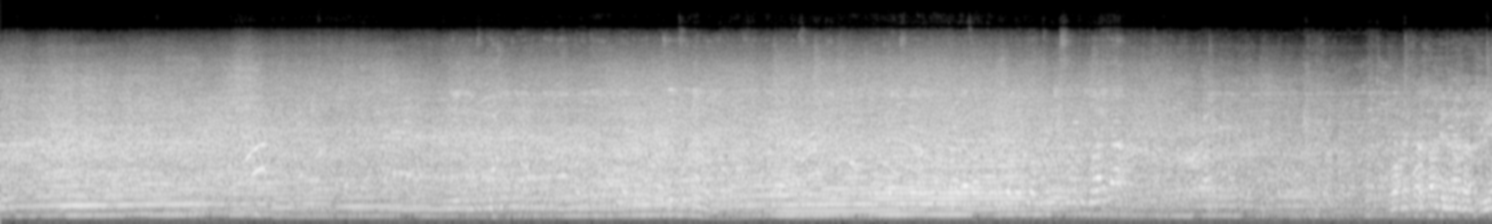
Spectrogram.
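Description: A racing car engine roars loudly as the car speeds around a track.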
